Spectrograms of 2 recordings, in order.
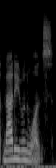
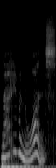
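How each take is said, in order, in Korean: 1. 감정 없이 밋밋하게 말해요. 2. 생동감 있게 감정을 살려서 말해요. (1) "이렇게 하는 게 아니라" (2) "이런 식으로 따라 하는 거죠"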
